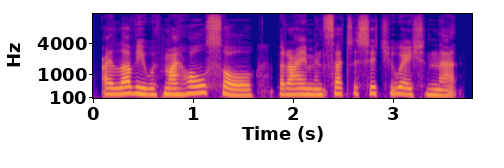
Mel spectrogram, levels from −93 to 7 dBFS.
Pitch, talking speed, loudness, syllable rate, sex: 195 Hz, 235 wpm, -19 LUFS, 5.4 syllables/s, female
